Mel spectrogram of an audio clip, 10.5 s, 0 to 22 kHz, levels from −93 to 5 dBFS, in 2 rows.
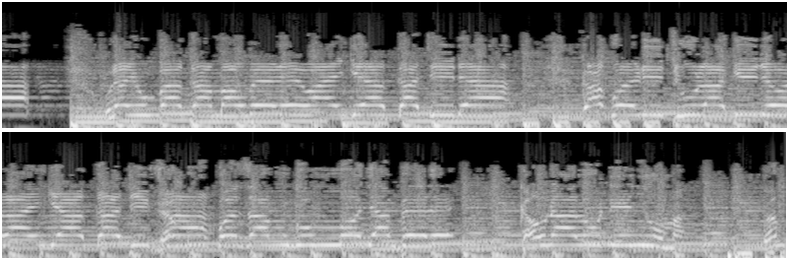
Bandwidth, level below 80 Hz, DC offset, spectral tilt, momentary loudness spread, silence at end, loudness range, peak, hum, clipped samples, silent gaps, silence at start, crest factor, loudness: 10 kHz; -18 dBFS; under 0.1%; -5 dB/octave; 4 LU; 0 s; 0 LU; 0 dBFS; none; under 0.1%; none; 0 s; 8 dB; -9 LUFS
